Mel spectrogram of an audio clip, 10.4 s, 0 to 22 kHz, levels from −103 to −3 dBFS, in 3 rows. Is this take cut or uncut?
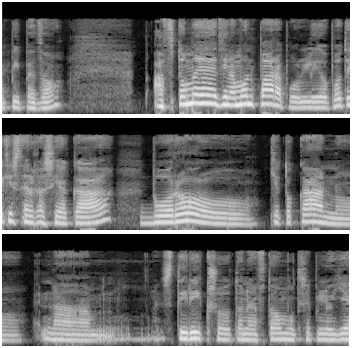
cut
